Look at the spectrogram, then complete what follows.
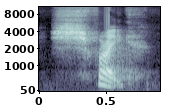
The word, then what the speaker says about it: Zweig: let me know that it is a German word, and it's Zweig. And I might have butchered that, but I think I got it right. They said pike, but with an S.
